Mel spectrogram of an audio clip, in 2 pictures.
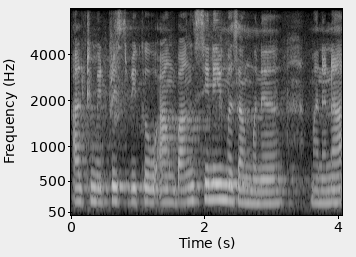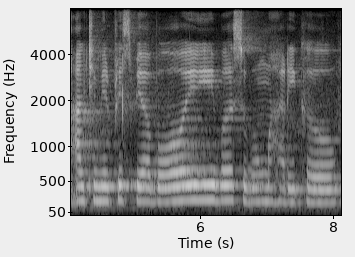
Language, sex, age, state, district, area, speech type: Bodo, female, 18-30, Assam, Chirang, rural, spontaneous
